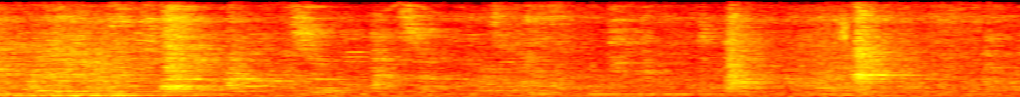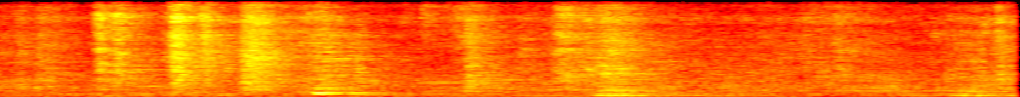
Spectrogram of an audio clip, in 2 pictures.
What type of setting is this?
restaurant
